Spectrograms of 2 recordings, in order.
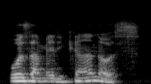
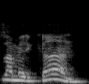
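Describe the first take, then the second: First: Each word is articulated separately and carefully. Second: The words run together into one linked unit. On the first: This is the careful, fully articulated form. "ao invés de falar os americanos" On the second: This is how people naturally speak. "eu conversei com os americanos"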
